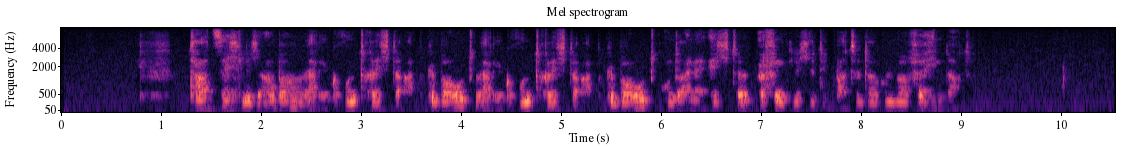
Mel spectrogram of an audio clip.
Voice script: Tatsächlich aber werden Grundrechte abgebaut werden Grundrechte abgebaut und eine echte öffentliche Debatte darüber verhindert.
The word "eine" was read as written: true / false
true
